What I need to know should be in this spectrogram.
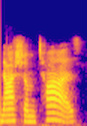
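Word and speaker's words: Knotacentinum Towers: place on and around Nat a sentinum Towers pronounced as if written nasham Tas the seat of the Lord nent pronounced as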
